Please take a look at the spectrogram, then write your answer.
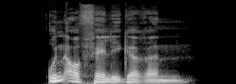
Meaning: strong dative masculine/neuter singular comparative degree of unauffällig
- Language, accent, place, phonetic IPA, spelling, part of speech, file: German, Germany, Berlin, [ˈʊnˌʔaʊ̯fɛlɪɡəʁəm], unauffälligerem, adjective, De-unauffälligerem.ogg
